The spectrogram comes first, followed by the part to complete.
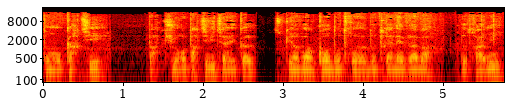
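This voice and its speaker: Though his delivery is very fast, the man leaves long, frequent pauses, speaking somewhat breathily at a fairly low pitch with monotone, flat intonation. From DR Congo (Kinshasa), moved to Austria at 12. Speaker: videographer and photographer. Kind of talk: interview. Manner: halting, repeats words.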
